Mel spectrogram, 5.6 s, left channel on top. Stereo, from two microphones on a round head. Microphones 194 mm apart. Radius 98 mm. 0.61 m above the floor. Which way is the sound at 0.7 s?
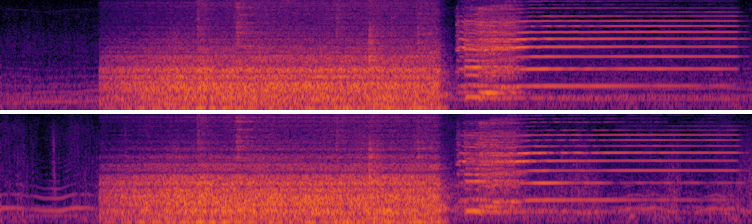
10° left (ahead or behind).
